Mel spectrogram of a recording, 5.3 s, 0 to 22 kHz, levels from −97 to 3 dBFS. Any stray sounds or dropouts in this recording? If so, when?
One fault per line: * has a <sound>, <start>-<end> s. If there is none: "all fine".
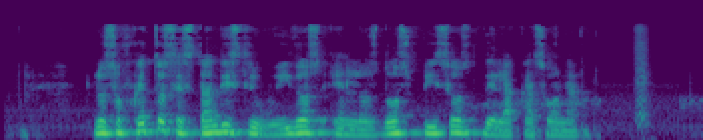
* has a squeak, 4.7-4.9 s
